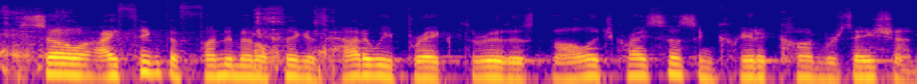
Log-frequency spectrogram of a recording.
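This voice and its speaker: Fairly even intonation with hardly any pauses over noticeable background noise. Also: man, fairly high pitch for a man, moderate pace. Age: 60s. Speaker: panelist. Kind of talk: panel discussion.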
